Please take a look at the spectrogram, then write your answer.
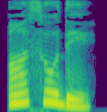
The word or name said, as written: ಆಸೋದೆ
